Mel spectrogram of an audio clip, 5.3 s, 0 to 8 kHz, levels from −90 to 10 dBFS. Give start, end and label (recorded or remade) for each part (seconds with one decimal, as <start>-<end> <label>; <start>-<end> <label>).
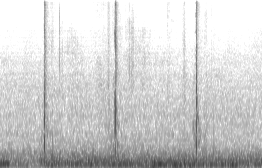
0.0-2.0 remade; 2.0-2.6 recorded; 2.6-3.5 remade; 3.5-5.3 recorded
